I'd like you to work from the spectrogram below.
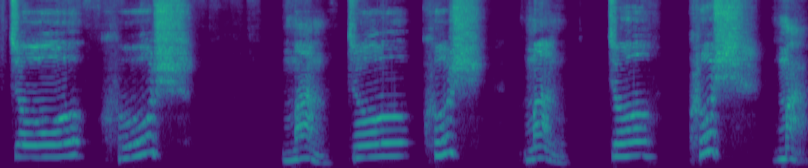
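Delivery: চক্ষুষ্মান very slowly as chok-khush-man; long pauses between the parts of চক্ষুষ্মান; syllable-by-syllable pronunciation. Shown as a demonstration. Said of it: "তাহলে হবে কি".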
